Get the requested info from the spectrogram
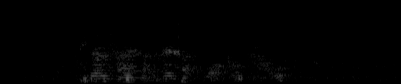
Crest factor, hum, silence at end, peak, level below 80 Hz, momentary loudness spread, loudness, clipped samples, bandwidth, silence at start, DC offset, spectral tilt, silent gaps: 22 dB; none; 0.05 s; -40 dBFS; under -90 dBFS; 11 LU; -59 LUFS; under 0.1%; 7.6 kHz; 0.25 s; under 0.1%; -3.5 dB/octave; none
